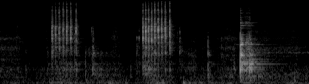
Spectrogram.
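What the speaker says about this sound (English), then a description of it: "Then we can loosen our second 54mm nut." A ratchet loosening the 54mm nut on a Toyota Land Cruiser swivel hub during a rebuild, three separate bursts of rapid metallic clicking, close and fairly loud with quiet pauses between them.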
